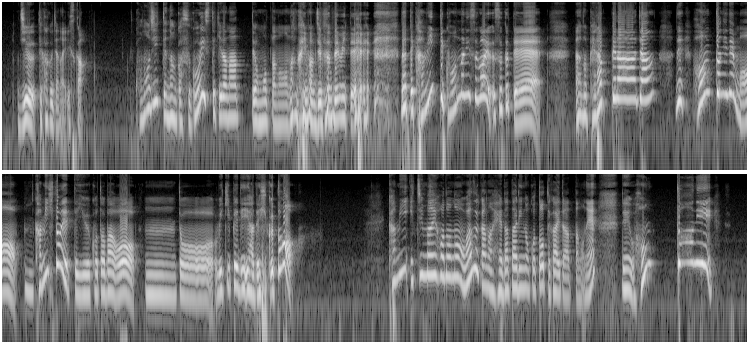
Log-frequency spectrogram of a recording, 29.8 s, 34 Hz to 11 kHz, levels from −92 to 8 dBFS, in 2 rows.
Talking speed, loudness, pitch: 255 characters per minute, -12 LUFS, 225 Hz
